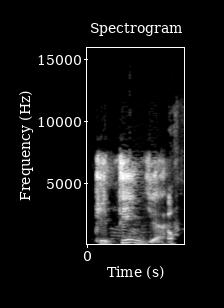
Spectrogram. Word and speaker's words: Gdynia: Gdynia, ¿cómo sería? – Kitinja.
